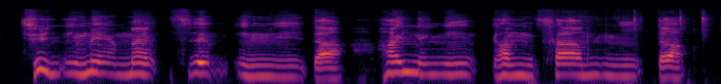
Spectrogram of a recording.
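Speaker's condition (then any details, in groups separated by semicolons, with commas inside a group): Brain lesion disability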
